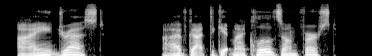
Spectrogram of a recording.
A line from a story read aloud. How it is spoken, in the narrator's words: she groaned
